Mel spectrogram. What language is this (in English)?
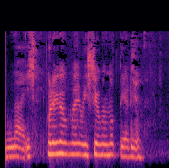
Japanese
